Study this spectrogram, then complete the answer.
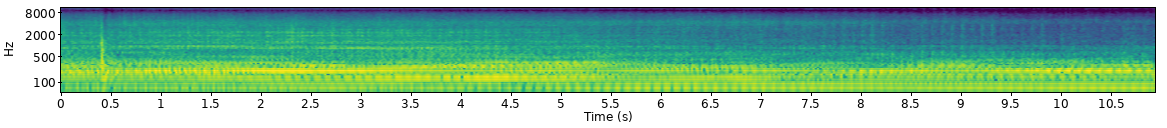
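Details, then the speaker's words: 2023 Thor Quantum KW29 motorhome (Ford E-450 chassis, 7.3L Godzilla V8) after fixing an underfloor exhaust heat-shield rattle: the engine starts very loud at a fast idle, then eases back smoothly. This is the motor's normal cold-start high idle. "This motor's got a quirk to it. When you fire it up, it gets very loud, and after a moment the noise settles down."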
